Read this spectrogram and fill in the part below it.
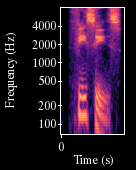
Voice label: "feces", American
